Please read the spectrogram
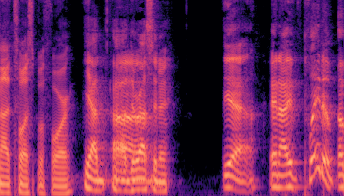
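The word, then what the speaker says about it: Déraciné: I'm sure I'm pronouncing that. Yeah, no. Ozzy's mentioned that to us before. Yeah, Deracine.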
